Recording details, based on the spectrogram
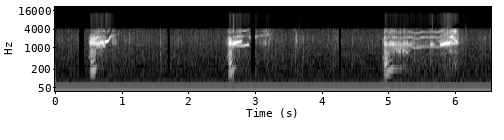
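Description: Black storks give three hoarse, rising, wheezy calls a couple of seconds apart, the last longer with a wavering tone, against a quiet background.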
